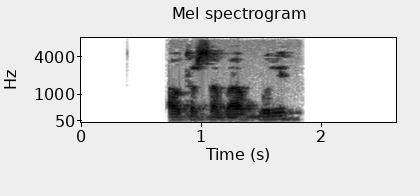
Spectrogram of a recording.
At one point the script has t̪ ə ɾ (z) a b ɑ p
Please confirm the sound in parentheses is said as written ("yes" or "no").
no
